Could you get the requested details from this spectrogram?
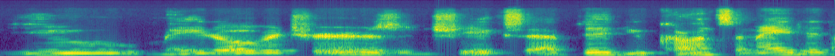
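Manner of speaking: slow, drawn-out pronouncement in another man's voice; interpreter explaining. Retold or imitated. Interpreter tells storyteller of his wedding night, slow imitation. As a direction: imitate the interpreter laying out the facts slowly. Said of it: "he was just like".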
